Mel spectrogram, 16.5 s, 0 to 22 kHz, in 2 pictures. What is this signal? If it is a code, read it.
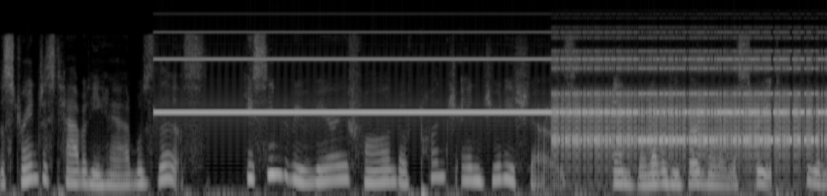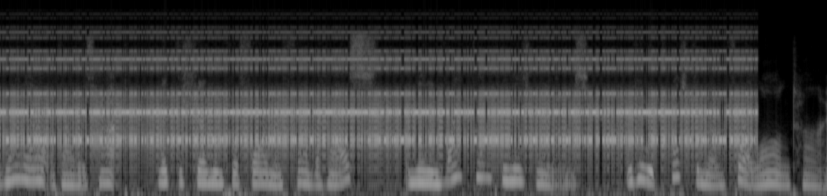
Cassette data (Kansas City type), 300 baud, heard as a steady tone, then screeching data, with speech in English.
